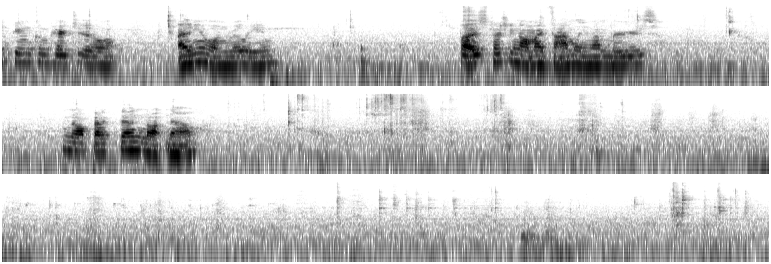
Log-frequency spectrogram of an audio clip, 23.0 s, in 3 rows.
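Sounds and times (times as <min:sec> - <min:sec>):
chewing crispy food: 0:06.2 - 0:08.2, 0:09.8 - 0:23.0.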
